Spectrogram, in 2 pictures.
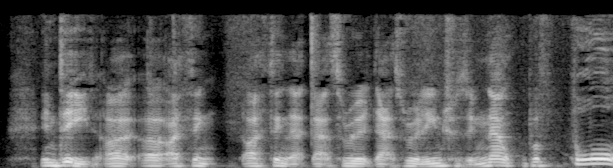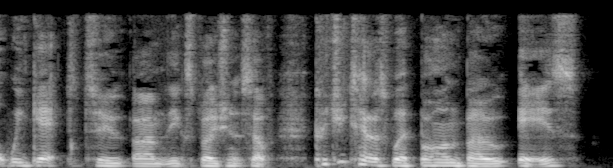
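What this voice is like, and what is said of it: Southern English accent. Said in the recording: “my southern accent probably has mispronounced it”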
